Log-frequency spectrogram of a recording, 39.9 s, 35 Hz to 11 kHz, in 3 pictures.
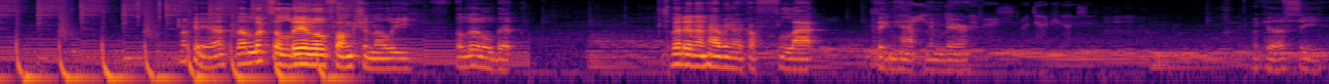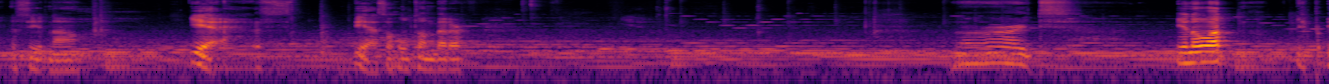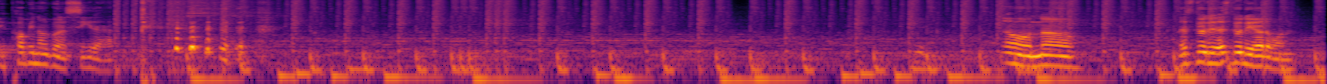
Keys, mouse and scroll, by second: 0.2 shift+middle click, 1.2 shift+middle click, 2.0 shift+middle click, 2.7 shift+middle click, 3.5 shift+middle click, 4.0 shift+middle click, 4.4 shift+middle click, 4.8 shift+middle click, 5.1 shift+middle click, 5.5 shift+middle click, 6.8 Tab, 8.2 shift+middle click, 9.0-12.1 shift+middle drag, 14.6 KP_Divide, 15.0-15.5 scroll down 2, 15.5 shift+middle click, 17.0 shift+middle click, 18.9 click, 20.1 shift+middle click, 21.2 middle click, 22.0 middle click, 22.8 middle click, 23.4 shift+middle click, 36.7 middle click, 37.3 middle click, 38.0 shift+middle click, 38.9 shift+middle click.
